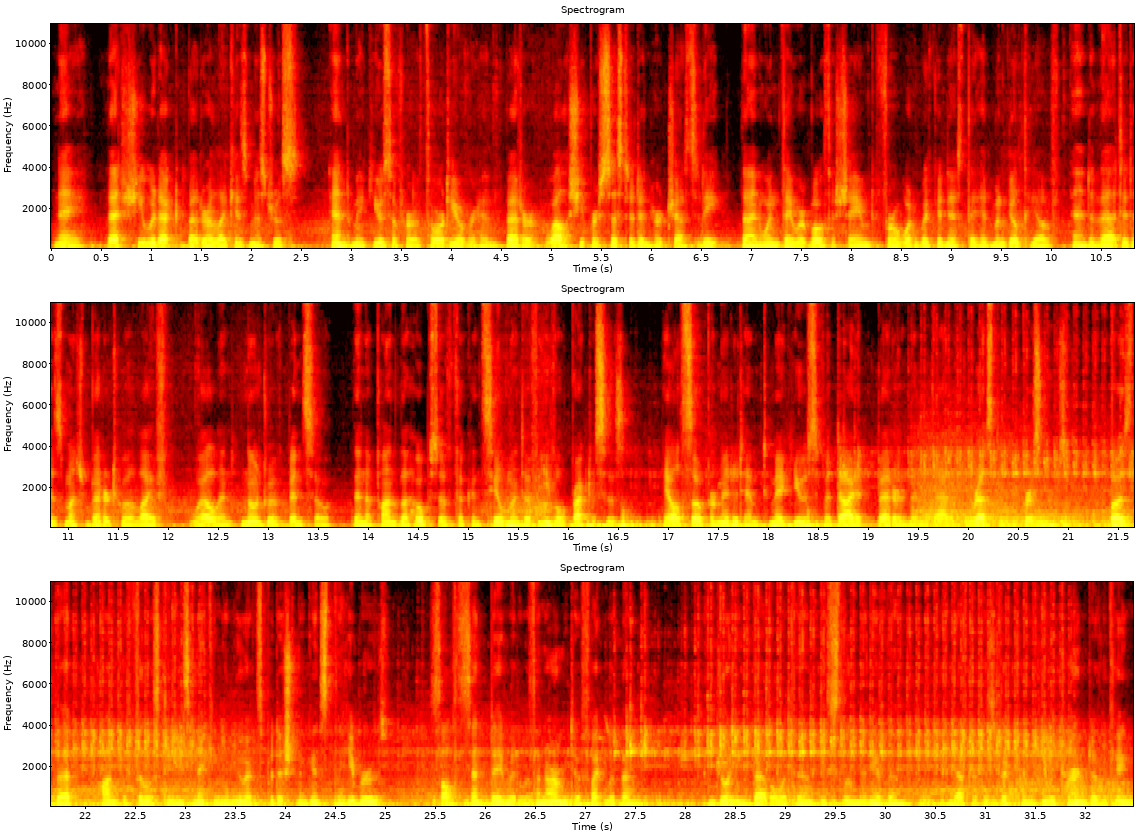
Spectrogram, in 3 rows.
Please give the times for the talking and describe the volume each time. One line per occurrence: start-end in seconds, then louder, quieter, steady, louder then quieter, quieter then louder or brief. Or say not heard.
0.0-32.4 steady.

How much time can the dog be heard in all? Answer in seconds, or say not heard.
not heard.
